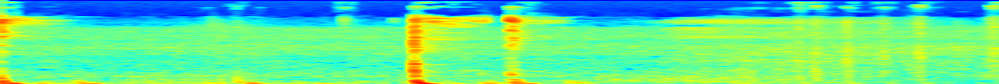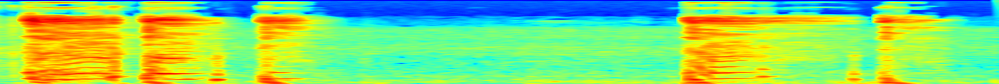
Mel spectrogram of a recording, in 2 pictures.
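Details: Coughing fit said to be set off by a wheeze: bursts of harsh coughing in clusters, with a few softer throat sounds between them.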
